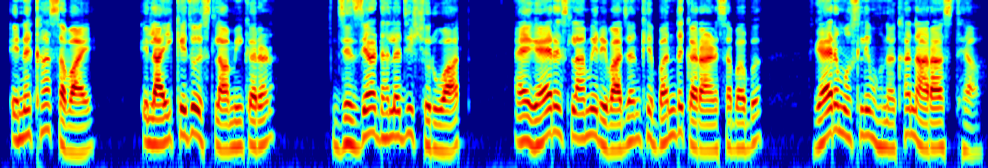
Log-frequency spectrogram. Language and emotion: Sindhi, neutral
